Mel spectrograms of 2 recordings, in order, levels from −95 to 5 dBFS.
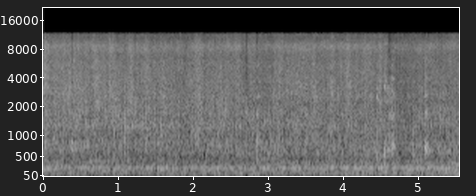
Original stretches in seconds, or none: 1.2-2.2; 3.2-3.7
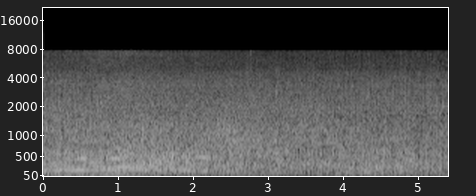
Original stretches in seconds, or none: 0.8-3.3

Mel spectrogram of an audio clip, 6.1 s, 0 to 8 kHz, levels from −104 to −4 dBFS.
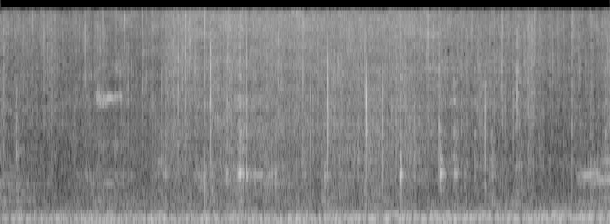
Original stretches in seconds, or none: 0.0-0.7; 4.4-6.1

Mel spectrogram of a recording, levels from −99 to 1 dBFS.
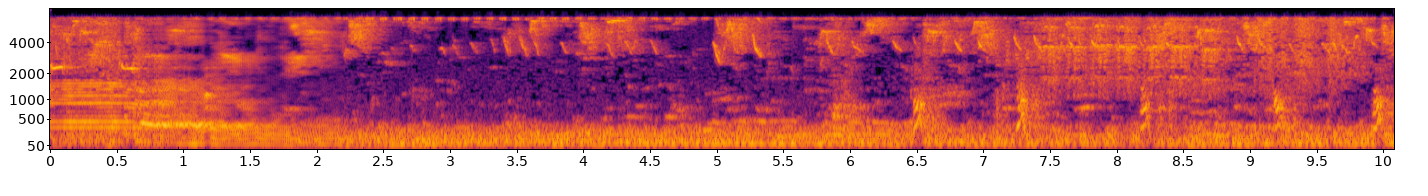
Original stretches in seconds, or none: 0.0-0.8; 2.2-10.1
